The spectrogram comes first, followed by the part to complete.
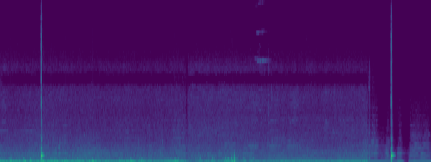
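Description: Wind buffeting a phone microphone outdoors, a loud, uneven low rush with street traffic behind it. Near the end it cuts to quieter background music.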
